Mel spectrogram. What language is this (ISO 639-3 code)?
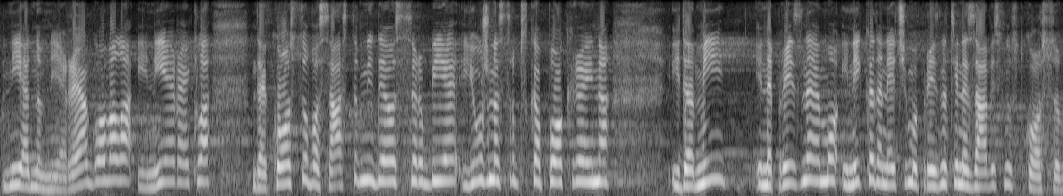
srp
